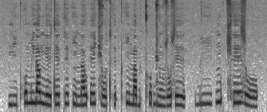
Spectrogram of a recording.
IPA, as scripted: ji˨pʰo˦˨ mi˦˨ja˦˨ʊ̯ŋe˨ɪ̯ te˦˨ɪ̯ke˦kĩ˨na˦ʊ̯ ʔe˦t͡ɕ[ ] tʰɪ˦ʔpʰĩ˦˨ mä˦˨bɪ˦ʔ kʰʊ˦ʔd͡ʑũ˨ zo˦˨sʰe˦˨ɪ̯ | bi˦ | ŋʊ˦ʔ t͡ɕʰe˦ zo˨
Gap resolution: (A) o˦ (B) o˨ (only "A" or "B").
B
